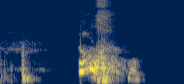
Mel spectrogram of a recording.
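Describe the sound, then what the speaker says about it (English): A short inhale followed by a single loud, sharp sneeze, close to the microphone, then silence. "I'm gonna sneeze, guys"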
